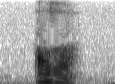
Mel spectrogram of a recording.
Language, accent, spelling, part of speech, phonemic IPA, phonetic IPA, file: Armenian, Eastern Armenian, աղա, noun / verb, /ɑˈʁɑ/, [ɑʁɑ́], Hy-աղա.ogg
- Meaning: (noun) 1. landowner 2. person belonging to a family of noblemen 3. person keeping hired workers; rich man 4. an honorific title of address, agha 5. a well-to-do person 6. a magnanimous person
